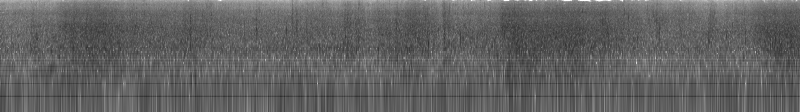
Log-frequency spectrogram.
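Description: Small waves lapping and washing up a sand and pebble shoreline, the noise of the surf swelling about three times as waves break, over a low steady rumble.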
